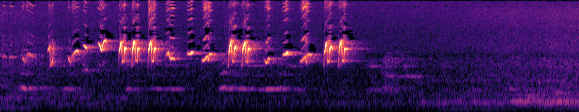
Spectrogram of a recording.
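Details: Loud song of a black-crested bulbul: repeated bursts of quick, ringing chirps and slurred whistles for about three and a half seconds, then quiet background.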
